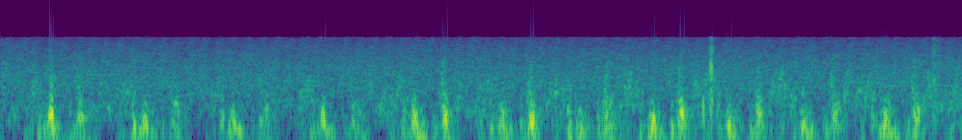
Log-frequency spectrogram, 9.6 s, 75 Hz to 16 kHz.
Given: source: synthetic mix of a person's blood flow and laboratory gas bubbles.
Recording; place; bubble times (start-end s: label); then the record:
Doppler ultrasound of blood flow; precordium
0.53-0.57 s: bubbles
7.00-7.08 s: bubbles
8.01-8.05 s: bubbles
8.69-8.95 s: bubbles
9.31-9.37 s: bubbles
From the record:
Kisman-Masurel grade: 121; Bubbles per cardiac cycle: 1 to 2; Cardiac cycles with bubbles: 10 to 50%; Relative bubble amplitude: barely perceptible (0.100 to 0.250); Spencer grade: 2 (many but less than half of the cardiac periods contain bubble signals, singularly or in groups); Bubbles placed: anywhere in the cardiac cycle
